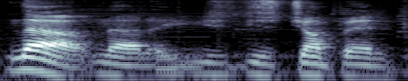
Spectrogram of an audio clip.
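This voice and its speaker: Male host, mid-pitched, casual and easygoing announcement read with hesitant banter, light music underneath. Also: a little slow, vocal fry, a little mellow. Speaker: host of a game shop news show.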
